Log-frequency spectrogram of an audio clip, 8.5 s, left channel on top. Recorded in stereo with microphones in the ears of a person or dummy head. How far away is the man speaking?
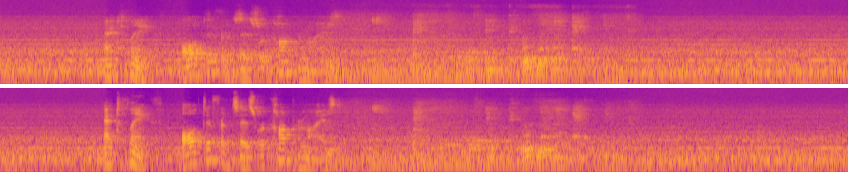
About 1.7 m.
